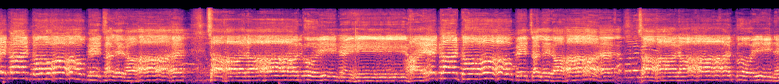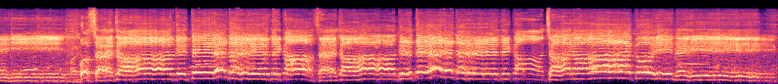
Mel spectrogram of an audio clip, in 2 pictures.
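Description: Men singing a Punjabi noha (Shia lament) together through a microphone and loudspeakers, a steady melodic chant in a repeating refrain. It is punctuated by sharp, roughly regular slaps of matam, mourners beating their chests with open hands in time with the lament.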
